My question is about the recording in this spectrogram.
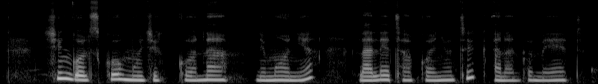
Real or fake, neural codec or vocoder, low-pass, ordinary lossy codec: real; none; none; none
